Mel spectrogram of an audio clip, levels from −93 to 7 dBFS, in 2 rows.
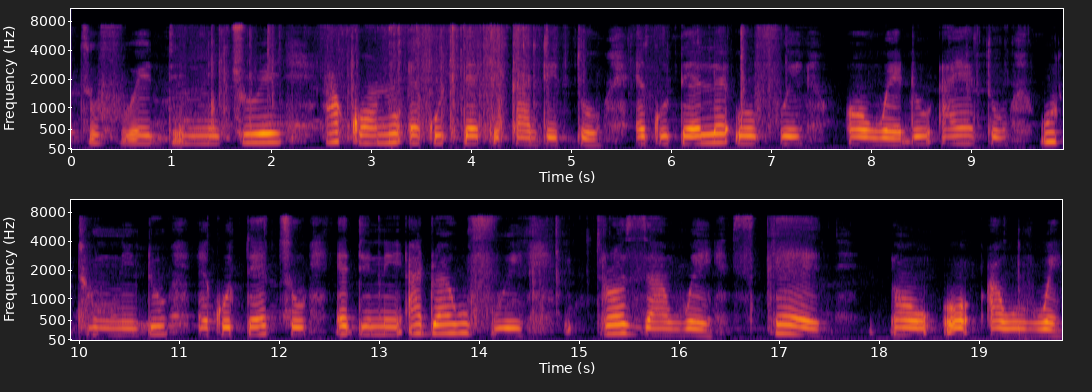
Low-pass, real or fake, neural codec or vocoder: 7.2 kHz; real; none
